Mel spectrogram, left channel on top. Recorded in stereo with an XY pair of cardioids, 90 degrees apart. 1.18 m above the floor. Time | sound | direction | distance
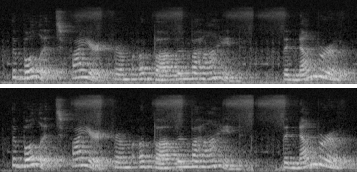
0.1 | a woman speaking | 5° right | 0.6 m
